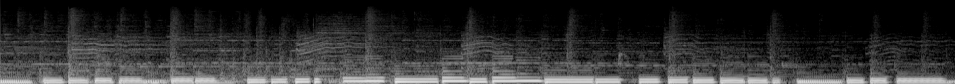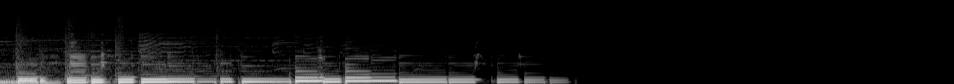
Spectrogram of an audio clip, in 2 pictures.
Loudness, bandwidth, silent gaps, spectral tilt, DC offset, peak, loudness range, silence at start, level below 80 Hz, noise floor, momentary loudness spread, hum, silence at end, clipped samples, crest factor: -16 LUFS; 8.8 kHz; none; -9.5 dB/octave; under 0.1%; -2 dBFS; 10 LU; 0 s; -32 dBFS; -37 dBFS; 10 LU; none; 4 s; under 0.1%; 14 dB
